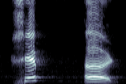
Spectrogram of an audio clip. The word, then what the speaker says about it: shepherd: 9th one, shepherd, shep-erd, 2 syllables.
